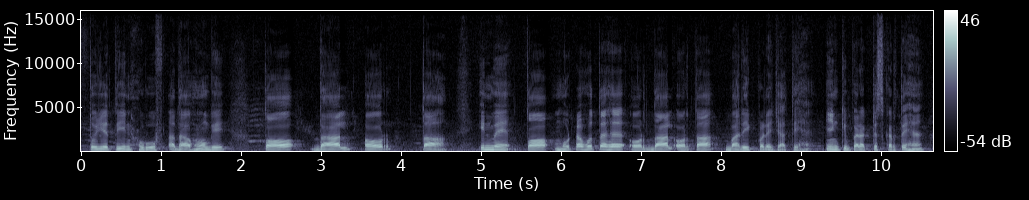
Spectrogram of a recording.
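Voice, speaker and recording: A woman's voice: on the low side, darkish tone. A woman teaching Quran recitation, patiently explaining step by step and drilling syllables aloud. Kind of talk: tajweed pronunciation lesson.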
